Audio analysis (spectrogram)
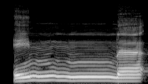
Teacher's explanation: হামজা দিয়ে নুন ধরবে এখানে ওয়াজিব গুন্না হবে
